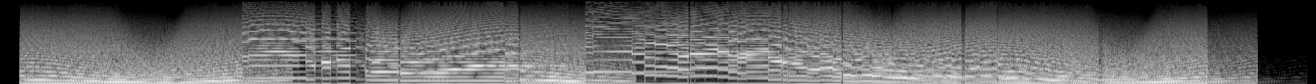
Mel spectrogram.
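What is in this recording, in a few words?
unison super sync; opx pro3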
